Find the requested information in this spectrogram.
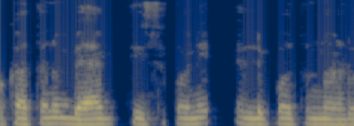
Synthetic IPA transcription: kɐt̪ɐnubjaːɡ̚t̪iːsu̥konieɭːipo̞ːt̪unːaːɽu

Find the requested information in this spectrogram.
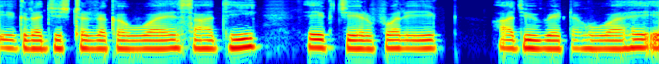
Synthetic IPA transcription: eːkɾəd͡ʒɪsʈəɾːɐkʰaɦʊaɦɛsaːt̪ʰɦi | eːkt͡ʃeːɾpɐɾeːk̚ | aːd̪mibɛːʈʰaɦʊaɦɛʔ

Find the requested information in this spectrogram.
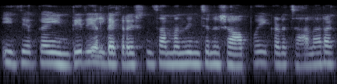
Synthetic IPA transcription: id̪ijɔkːɐiɳʈiːɾijɐlɖekoɾeːʂɐnsɐmbɐnd̪ʱiɲt͡ʃinɐʃaːpuikːɐɽɐt͡ʃaːlaːɾɐk

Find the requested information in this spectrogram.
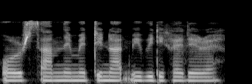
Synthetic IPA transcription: ɔɾsamnemit̚ːinat̚bibidikʰajdeɾɛ

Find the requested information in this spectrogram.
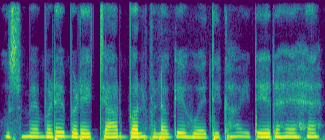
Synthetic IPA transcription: ʊsmẽbɐɽebɐɽet͡ʃaːɾbɐlblɐɡeɦʊed̪ɪkʰaːid̪eːɾɐɦeɦɛ̃ː

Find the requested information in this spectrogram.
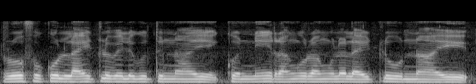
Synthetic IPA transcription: ɾuːpukulɐjʈluʋe̞luɡut̪unːaːjikonːiɾɐŋɡuɾɐŋɡulɐlɐjʈluːnːaːji

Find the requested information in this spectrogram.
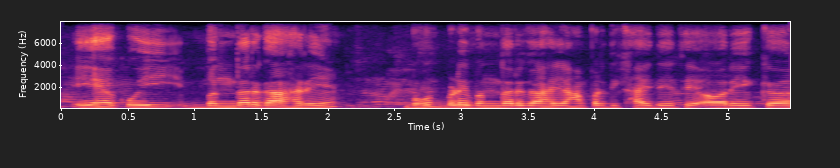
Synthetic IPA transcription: eːɦkoːibə̃nd̪əɾɡaːɦɾe | bəɦʊt̪̚bəɽebə̃nd̪əɾɡaːɦjɐɦãpəɾd̪ɪkʰaːid̪et̪ʰeʔɔːɾeːk

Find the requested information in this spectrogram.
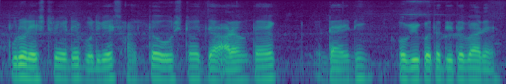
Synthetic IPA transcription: puɾoɾesʈoɾeɳʈeɾpoɾibeʃant̪ooʃnod͡ʑaa̰ɾand̪aok̚ | ɖajniŋ | obʱiɡːot̪ad̪it̪epaɾe

